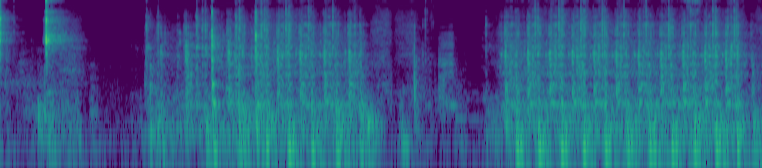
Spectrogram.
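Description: A sewing machine stitches binding onto a Vekza bowler bag in bursts of rapid mechanical clatter, with a click near the start, a short pause and then steady running to the end.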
